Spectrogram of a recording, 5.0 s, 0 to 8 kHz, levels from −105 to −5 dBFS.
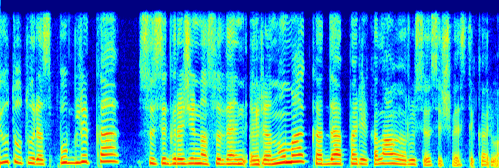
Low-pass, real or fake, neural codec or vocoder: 7.2 kHz; fake; vocoder, 44.1 kHz, 128 mel bands, Pupu-Vocoder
